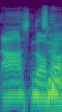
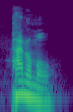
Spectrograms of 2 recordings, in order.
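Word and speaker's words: Pas Normal: It's not, don't not pronounce the A, you don't pronounce the S. – Correct. – Yeah. Yeah. – Yes. – So it's not Ars Normal.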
